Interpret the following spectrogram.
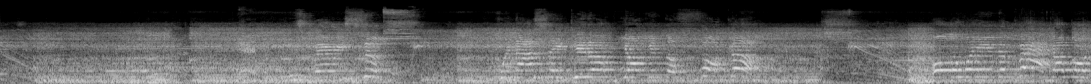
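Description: Live heavy rock band playing loud through a large outdoor festival PA, electric guitar prominent with bending notes, heard from in among the crowd.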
